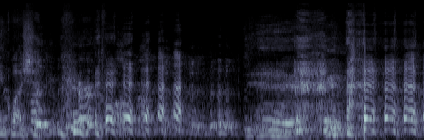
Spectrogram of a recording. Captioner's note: laughter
